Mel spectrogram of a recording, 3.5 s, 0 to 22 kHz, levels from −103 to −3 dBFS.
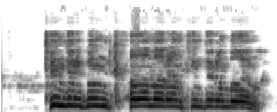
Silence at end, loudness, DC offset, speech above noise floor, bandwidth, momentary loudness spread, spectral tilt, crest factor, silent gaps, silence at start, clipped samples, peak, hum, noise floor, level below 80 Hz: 0.2 s; -13 LUFS; under 0.1%; 43 dB; 7.2 kHz; 7 LU; -5 dB/octave; 12 dB; none; 0.55 s; under 0.1%; -2 dBFS; none; -56 dBFS; -64 dBFS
